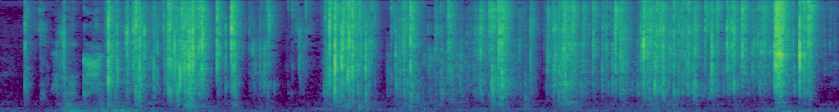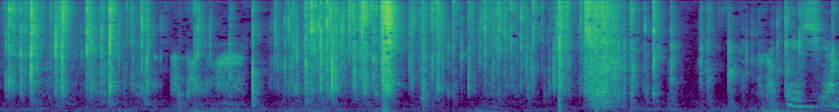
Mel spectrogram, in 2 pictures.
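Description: Plastic ice cream bar wrapper being crinkled and torn open by hand, a dense run of crackles in clusters with short pauses.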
